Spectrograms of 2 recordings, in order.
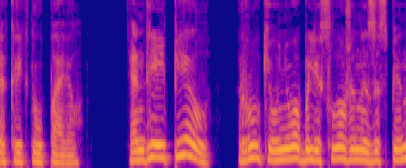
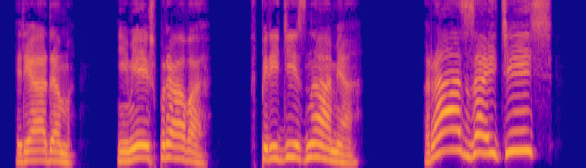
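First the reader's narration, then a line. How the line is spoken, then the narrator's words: Thin-voiced shouting. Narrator (Russian): тонким голосом кричал маленький офицерик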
